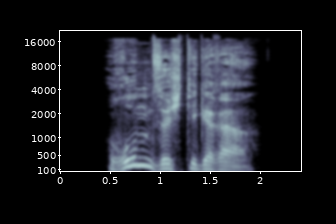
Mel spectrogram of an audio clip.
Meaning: inflection of ruhmsüchtig: 1. strong/mixed nominative masculine singular comparative degree 2. strong genitive/dative feminine singular comparative degree 3. strong genitive plural comparative degree
- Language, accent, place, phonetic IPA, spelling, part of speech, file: German, Germany, Berlin, [ˈʁuːmˌzʏçtɪɡəʁɐ], ruhmsüchtigerer, adjective, De-ruhmsüchtigerer.ogg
